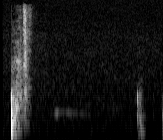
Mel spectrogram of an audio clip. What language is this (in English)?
Chinese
